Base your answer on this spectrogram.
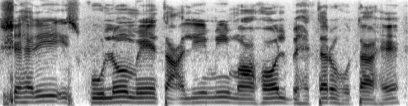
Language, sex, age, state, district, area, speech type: Urdu, male, 30-45, Delhi, East Delhi, urban, spontaneous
